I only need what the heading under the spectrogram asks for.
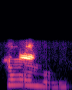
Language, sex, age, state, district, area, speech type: Bengali, female, 60+, West Bengal, Alipurduar, rural, conversation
